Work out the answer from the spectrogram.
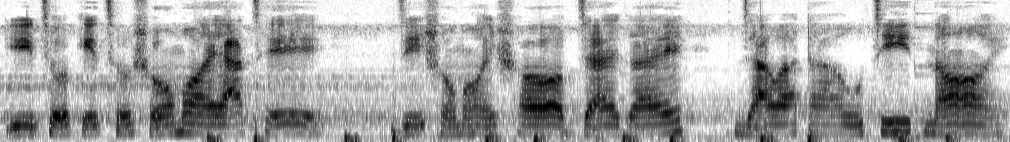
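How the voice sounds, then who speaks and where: A woman voicing a sinister, mocking ghostly old village woman in a horror cartoon, with a drawn-out, menacing delivery. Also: mid-range voice, flat delivery, music in the background, lightly acted. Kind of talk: Bengali horror cartoon acting.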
